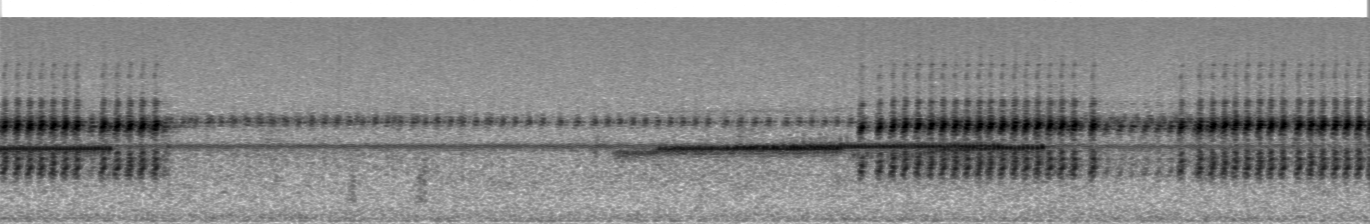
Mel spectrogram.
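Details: Night chorus of tree frogs in a pond, North-East Italy, mid-April: bursts of fast pulsed croaking break off for several seconds while the continuous high trill of mole crickets carries on, then the frogs resume.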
